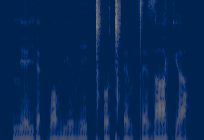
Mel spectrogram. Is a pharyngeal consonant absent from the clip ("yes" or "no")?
yes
